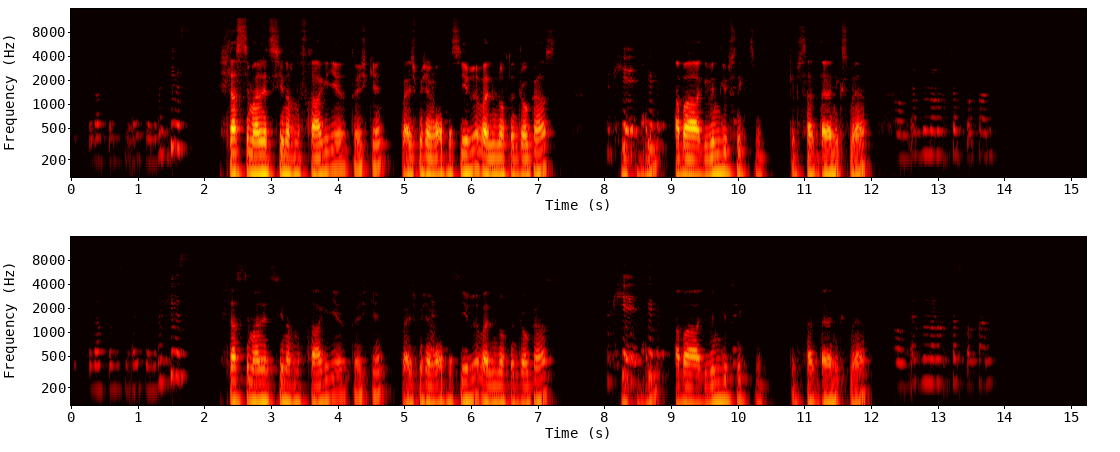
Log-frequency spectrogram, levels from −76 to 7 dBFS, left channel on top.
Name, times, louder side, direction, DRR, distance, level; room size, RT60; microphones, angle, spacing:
voice 1, 0.3-1.7 5.4-5.7 8.0-8.9 9.9-10.0 12.3-13.8, left 3 dB, 50° right, 3.6 m, -47 dB
voice 2, 2.3-7.2 9.2-10.4 10.8-12.0, left 5 dB, 90° left, 0.5 m, -29 dB
6.8 x 6.8 x 5.0 m
head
